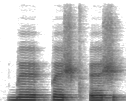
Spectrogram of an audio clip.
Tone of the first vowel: high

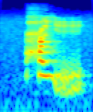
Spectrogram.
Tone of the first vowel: high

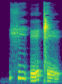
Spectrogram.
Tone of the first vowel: high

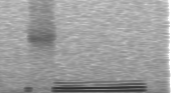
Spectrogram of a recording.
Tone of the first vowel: rising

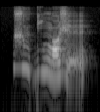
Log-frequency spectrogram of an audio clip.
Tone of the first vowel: falling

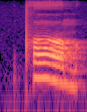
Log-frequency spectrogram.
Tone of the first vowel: falling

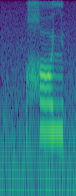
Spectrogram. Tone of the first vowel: high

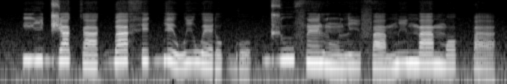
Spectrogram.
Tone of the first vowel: high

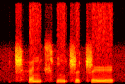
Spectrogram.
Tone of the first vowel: low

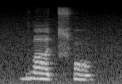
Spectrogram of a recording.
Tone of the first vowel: falling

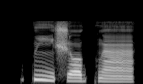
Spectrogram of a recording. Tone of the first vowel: falling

